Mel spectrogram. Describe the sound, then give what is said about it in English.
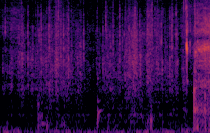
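Crinkling plastic rustle as a paper slip is drawn from a Long and McQuaid plastic bag, a soft, continuous crackle with a few sharper crunches and a louder burst of rustling near the end. “We've got the Long and McQuaid plastic bag here. We're going to draw a song”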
